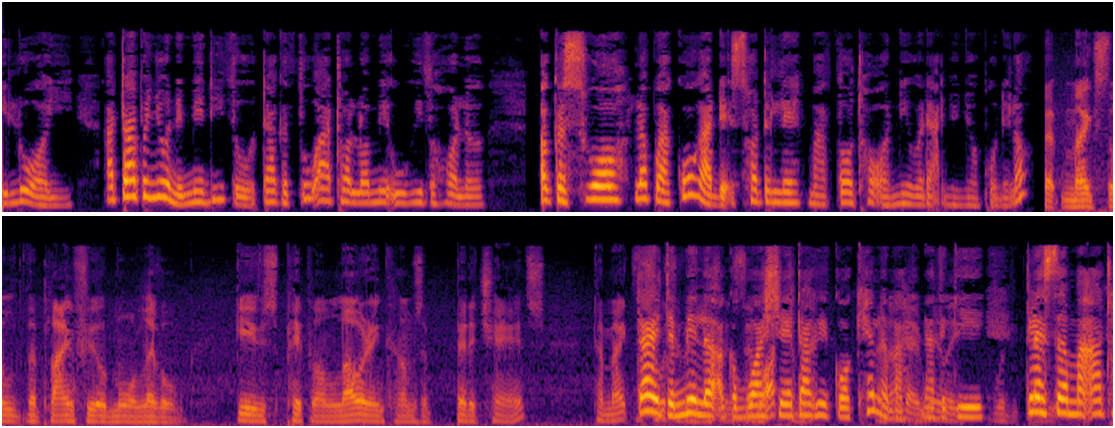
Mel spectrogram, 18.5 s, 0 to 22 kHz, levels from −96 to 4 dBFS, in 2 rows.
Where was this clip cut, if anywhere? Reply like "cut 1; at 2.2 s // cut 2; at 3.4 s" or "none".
none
